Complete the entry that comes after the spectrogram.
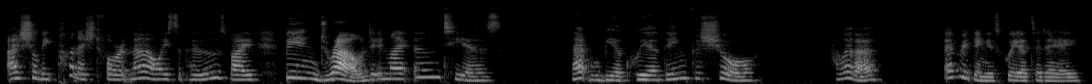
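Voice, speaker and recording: Woman reading as a storybook girl, prim, eager, chattering, lifted high and lively. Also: a little slow. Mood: rueful. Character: polite, eager young girl, chatty and curious.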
